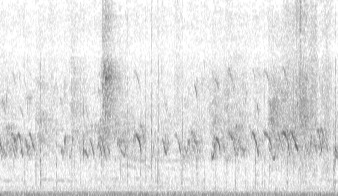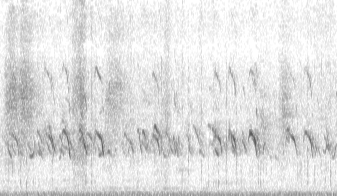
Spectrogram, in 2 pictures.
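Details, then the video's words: Chicks of the domestic chicken chirping in chorus, quick descending peeps repeated rapidly and irregularly, overlaid on a loud steady low-pitched hum. "Witty MURGI Baby "Chicks Chirping" Sound"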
